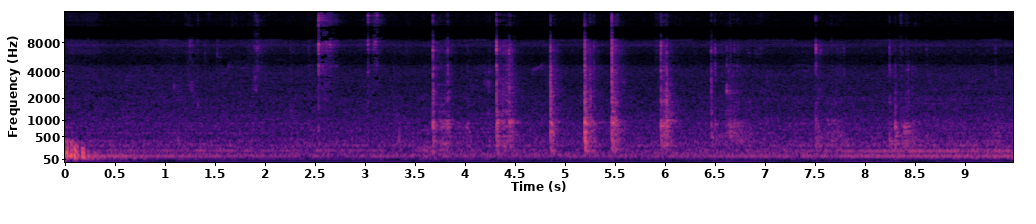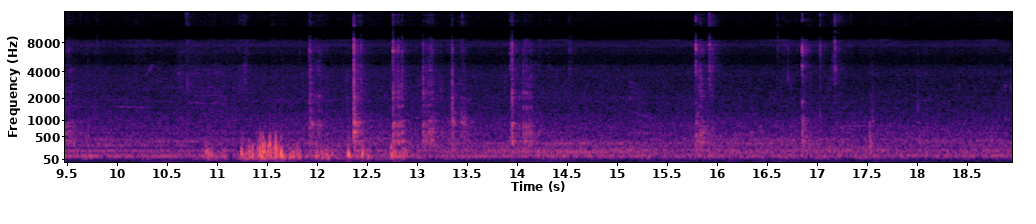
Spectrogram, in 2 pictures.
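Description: Metal fork and spoon clicking and scraping against a tray as the last noodles are scooped up, a scattered series of sharp clinks over a steady low hum. About eleven seconds in there is a short, louder low thump.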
